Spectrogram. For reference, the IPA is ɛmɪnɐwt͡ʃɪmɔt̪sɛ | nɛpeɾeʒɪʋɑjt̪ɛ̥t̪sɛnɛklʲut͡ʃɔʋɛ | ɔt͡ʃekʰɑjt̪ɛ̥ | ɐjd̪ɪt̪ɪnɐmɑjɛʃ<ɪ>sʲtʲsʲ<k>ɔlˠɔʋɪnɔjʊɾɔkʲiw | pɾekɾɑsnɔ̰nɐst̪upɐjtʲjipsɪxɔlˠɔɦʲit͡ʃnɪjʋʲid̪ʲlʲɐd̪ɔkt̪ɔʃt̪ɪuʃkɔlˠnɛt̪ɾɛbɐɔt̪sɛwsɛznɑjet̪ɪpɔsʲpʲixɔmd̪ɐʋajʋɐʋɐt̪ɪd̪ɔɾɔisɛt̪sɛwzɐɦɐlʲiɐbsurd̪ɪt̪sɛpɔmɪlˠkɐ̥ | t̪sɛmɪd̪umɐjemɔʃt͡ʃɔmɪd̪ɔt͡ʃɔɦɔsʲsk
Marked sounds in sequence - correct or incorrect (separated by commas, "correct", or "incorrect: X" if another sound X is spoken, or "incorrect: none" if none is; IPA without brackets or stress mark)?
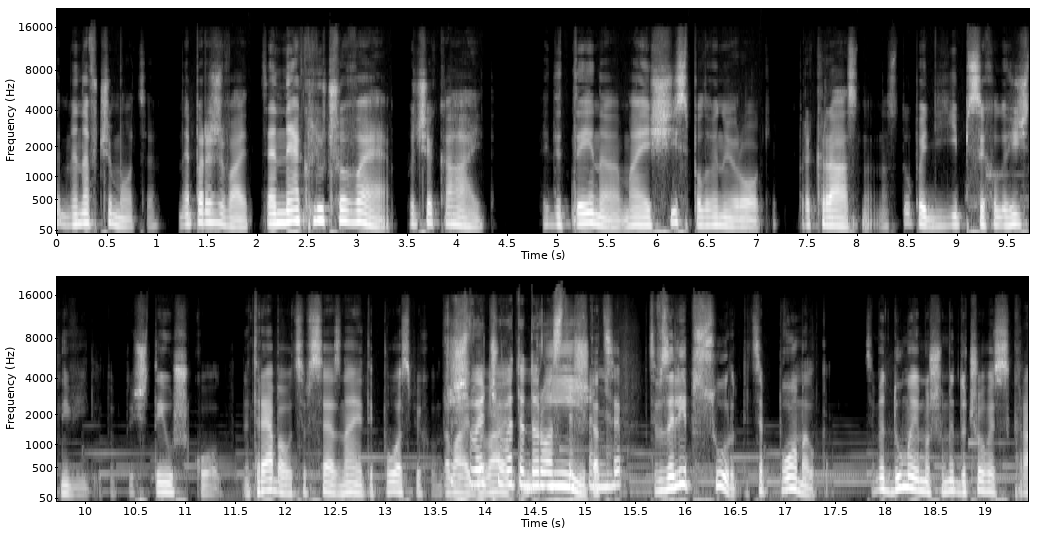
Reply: incorrect: i, incorrect: p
